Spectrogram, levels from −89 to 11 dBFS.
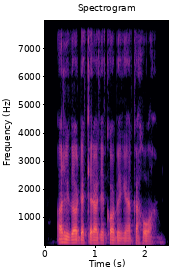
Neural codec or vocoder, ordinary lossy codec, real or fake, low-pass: codec, 16 kHz, 4.8 kbps, FACodec; none; fake; none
